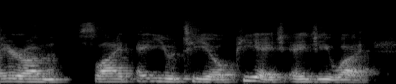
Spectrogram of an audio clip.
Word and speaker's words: autophagy: A lot of people would like to pronounce it Autophagy. autophagy, because that's what it looks like. Exactly, autophagy. Well, if you're in England, that's the way they say it.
